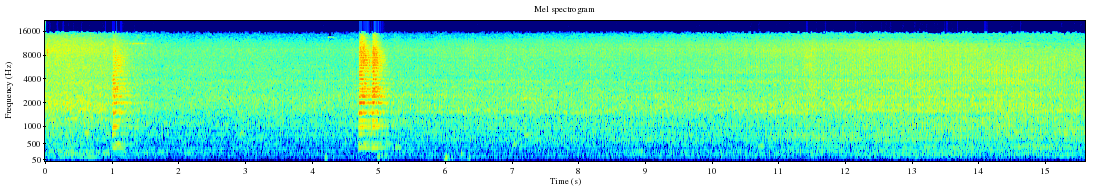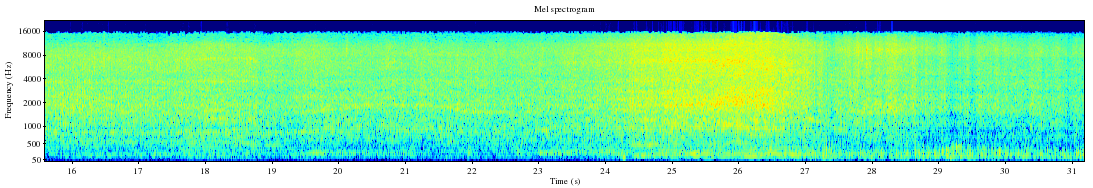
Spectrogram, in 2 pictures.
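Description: Car horn toots: a short one about a second in, then a louder double toot near five seconds, over steady street traffic. A vehicle passes near the end, its tyres swishing on the wet road.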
